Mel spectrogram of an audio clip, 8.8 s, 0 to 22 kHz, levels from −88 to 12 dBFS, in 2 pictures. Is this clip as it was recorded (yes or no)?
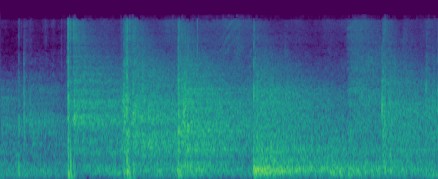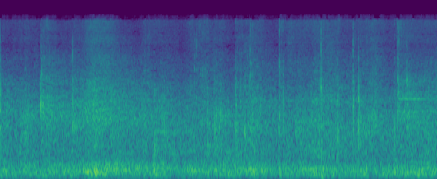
yes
